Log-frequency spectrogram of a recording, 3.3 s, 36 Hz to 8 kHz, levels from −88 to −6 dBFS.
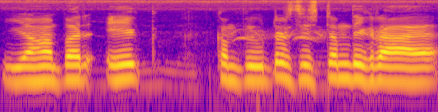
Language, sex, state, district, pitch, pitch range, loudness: Hindi, male, Madhya Pradesh, Katni, 165 Hz, 155-180 Hz, -16 LUFS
